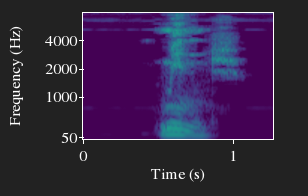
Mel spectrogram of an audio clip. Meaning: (noun) 1. The pubic hair and vulva 2. Synonym of midge (“small biting fly”); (verb) Synonym of ming (“to mix”)
- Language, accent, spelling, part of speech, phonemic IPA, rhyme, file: English, Australia, minge, noun / verb, /mɪnd͡ʒ/, -ɪnd͡ʒ, En-au-minge.ogg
